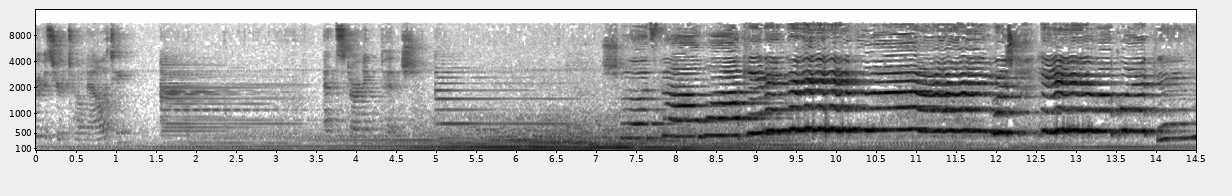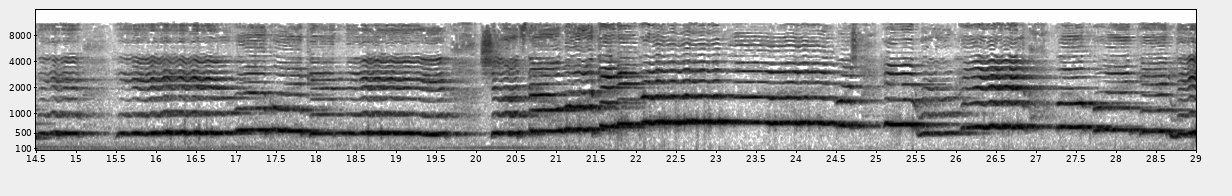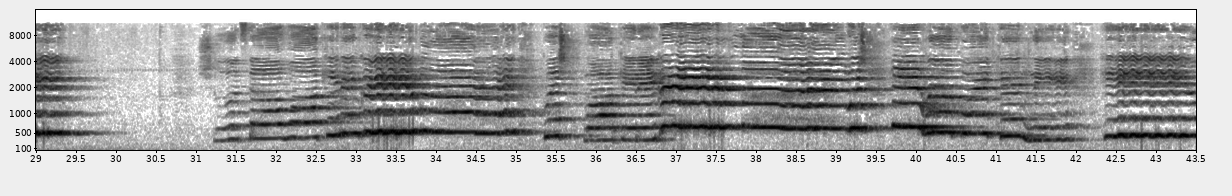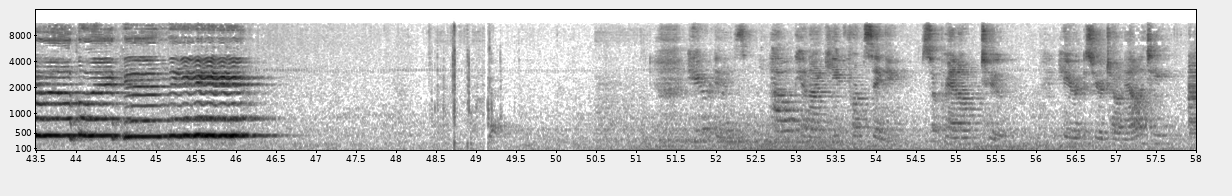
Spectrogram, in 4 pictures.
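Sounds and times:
young woman singing: 0:07.1 - 0:29.8, 0:31.1 - 0:46.4.

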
